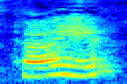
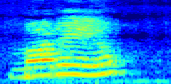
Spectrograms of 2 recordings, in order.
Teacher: son dos vocales abiertas, se está cumpliendo y se están viendo en diferentes sílabas. Mareo, también, dos vocales abiertas, separadas, es decir, que pueden ser un hiato.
